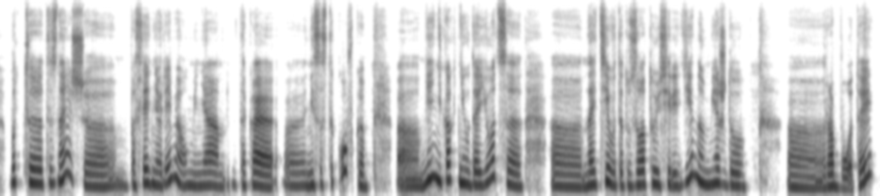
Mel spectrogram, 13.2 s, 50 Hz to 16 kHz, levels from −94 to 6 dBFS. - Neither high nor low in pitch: No, high, 205 Hz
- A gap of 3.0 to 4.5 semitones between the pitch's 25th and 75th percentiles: Yes, average, 3.7 semitones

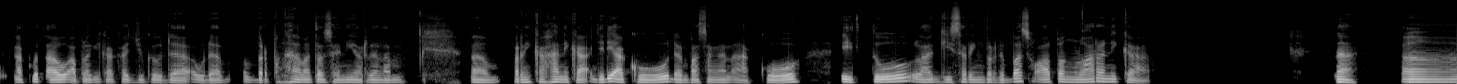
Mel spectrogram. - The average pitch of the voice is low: Yes, low, 110 Hz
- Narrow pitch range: Yes, narrow, 1.9 semitones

